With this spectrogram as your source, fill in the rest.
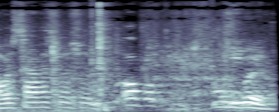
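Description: Water pours into a metal pot.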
